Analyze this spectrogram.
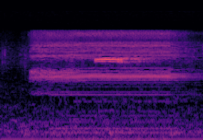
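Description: A wrestling match buzzer ends a period with one steady, fairly loud electronic tone that holds for most of two seconds and then cuts off.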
